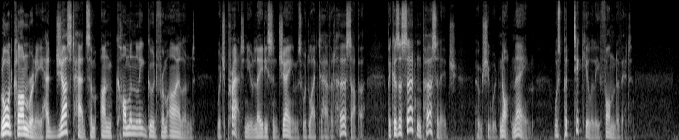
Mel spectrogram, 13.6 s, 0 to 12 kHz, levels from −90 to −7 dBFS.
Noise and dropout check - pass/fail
pass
